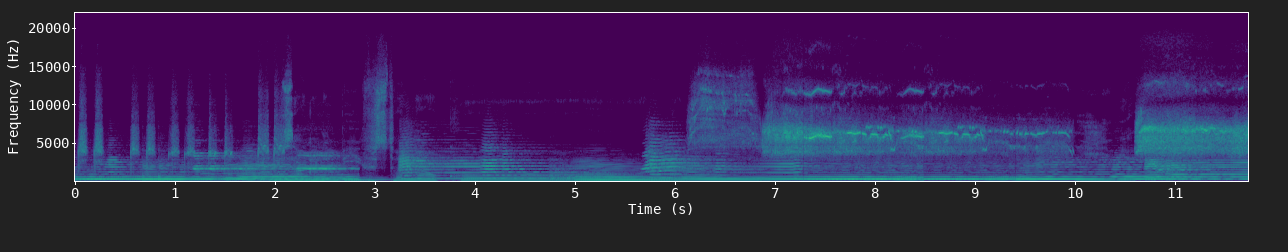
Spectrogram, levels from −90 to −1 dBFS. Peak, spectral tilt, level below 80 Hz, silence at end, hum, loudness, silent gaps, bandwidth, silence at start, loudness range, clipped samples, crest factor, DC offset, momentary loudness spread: -24 dBFS; -2.5 dB/octave; -72 dBFS; 0 s; none; -40 LUFS; none; 16 kHz; 0 s; 7 LU; under 0.1%; 18 dB; under 0.1%; 11 LU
